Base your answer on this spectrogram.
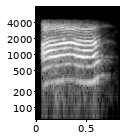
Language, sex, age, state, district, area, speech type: Dogri, female, 18-30, Jammu and Kashmir, Reasi, rural, conversation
